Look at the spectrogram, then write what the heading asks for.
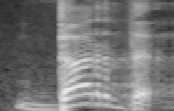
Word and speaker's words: दर्द: जो यहां पे है ये रेफ की मात्रा है, तो इसका उच्चारण जो है ना इससे पहले वाले शब्द के बाद जो है ना आधा र होता है, ठीक है ना।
